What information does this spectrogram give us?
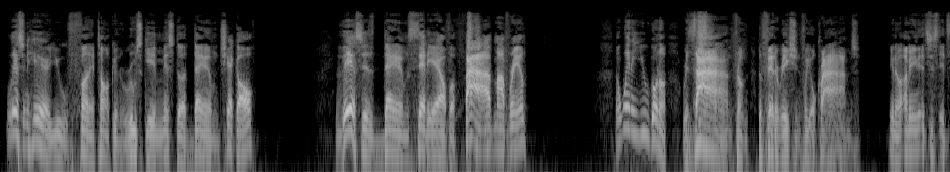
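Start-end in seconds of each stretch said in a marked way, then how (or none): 0.2-17.2 thick Louisiana drawl, laid on heavy. Host imagines Khan played by Clay Higgins, Clay Higgins impression as Khan. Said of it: "imagine Khan played by Clay Higgins".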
